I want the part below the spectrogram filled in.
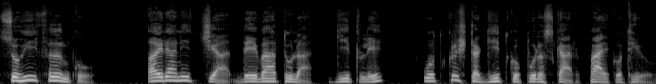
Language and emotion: Nepali, neutral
